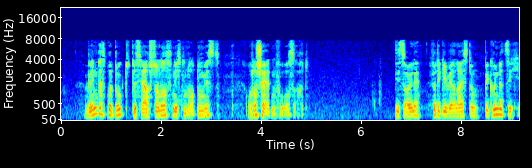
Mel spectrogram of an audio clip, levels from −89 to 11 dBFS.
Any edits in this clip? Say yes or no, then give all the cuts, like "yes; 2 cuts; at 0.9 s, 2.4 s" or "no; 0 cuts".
no; 0 cuts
